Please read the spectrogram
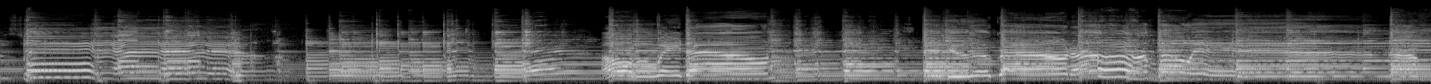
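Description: A resonator guitar picked in a blues style, a steady run of plucked notes, with a man's singing voice over it at times, its notes bending and wavering.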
